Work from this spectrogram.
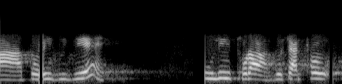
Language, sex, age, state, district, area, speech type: Hindi, female, 60+, Uttar Pradesh, Bhadohi, rural, conversation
